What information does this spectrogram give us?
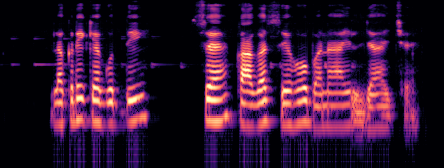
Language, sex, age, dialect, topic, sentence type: Maithili, male, 18-24, Eastern / Thethi, agriculture, statement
